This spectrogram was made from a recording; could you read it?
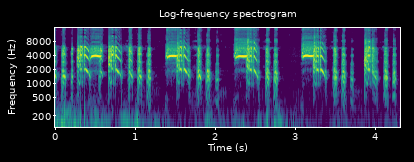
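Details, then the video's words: Dakhni teetar, a grey francolin, giving loud grating calls: rasping squawks with a whistled tone, each trailed by a burst of short clipped notes, the phrase repeated roughly every 0.8 seconds. "dakhni teetar ke awaz,dakhni teetar ki voice"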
